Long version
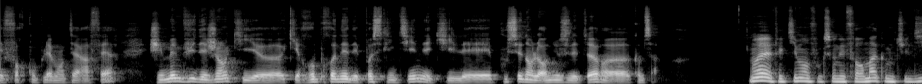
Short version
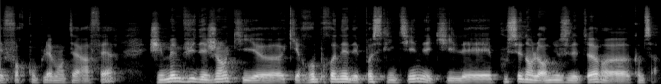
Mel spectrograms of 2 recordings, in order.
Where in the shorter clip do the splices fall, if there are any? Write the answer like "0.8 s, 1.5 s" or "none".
none

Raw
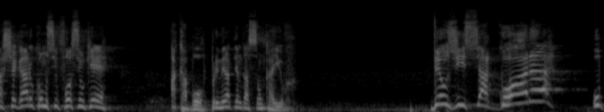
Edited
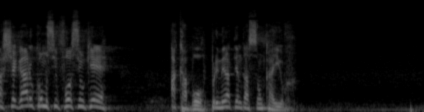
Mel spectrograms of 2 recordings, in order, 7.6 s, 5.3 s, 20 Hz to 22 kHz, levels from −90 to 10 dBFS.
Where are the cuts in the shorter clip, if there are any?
none

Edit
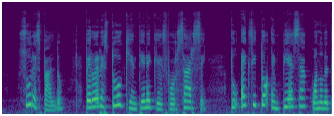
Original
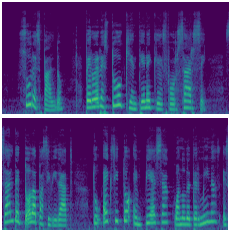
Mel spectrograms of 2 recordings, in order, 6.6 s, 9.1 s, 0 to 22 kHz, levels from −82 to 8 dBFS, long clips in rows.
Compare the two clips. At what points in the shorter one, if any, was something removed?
4.4 s

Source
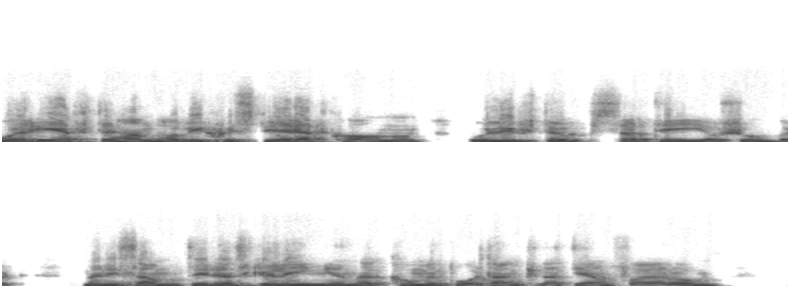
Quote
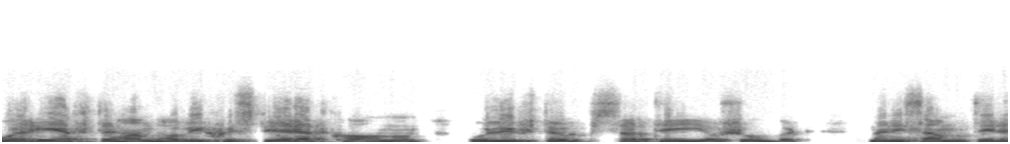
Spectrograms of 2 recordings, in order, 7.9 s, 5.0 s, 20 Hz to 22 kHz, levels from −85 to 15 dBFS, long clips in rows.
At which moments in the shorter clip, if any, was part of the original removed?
none

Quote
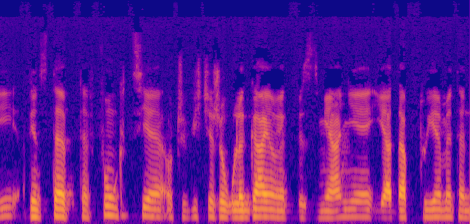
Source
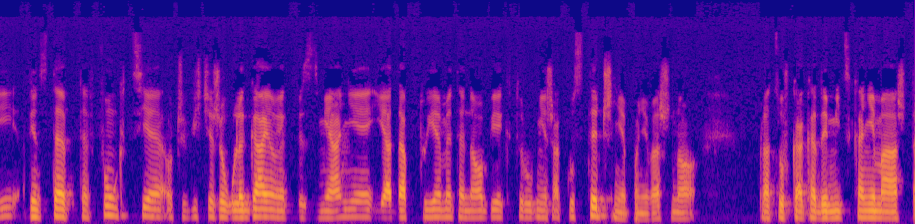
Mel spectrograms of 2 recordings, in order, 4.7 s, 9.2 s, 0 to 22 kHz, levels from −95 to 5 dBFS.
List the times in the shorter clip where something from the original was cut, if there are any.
none

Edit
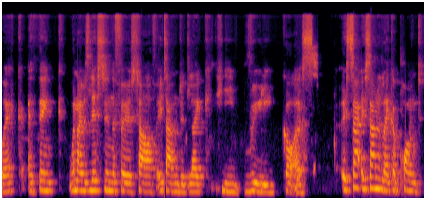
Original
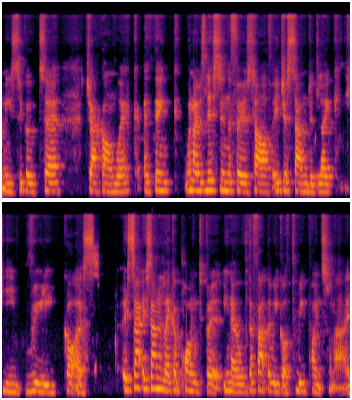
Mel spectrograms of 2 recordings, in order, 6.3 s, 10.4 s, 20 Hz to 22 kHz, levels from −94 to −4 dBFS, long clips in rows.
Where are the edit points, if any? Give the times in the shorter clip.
2.4 s

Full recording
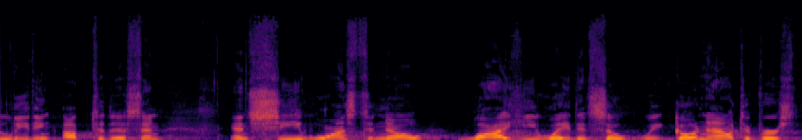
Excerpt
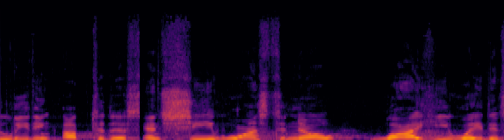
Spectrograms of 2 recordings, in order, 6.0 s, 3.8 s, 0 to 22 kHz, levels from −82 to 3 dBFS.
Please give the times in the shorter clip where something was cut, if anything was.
1.0 s

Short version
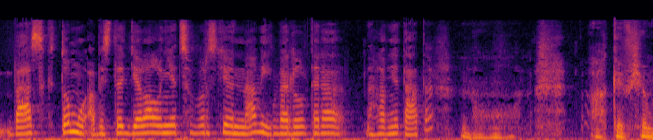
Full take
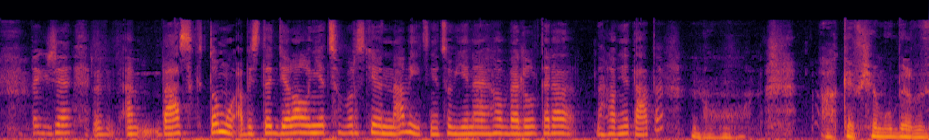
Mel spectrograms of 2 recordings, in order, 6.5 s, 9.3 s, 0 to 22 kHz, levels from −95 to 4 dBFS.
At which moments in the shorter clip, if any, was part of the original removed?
2.7 s

